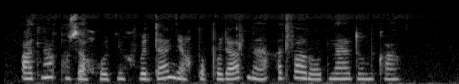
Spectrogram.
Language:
Belarusian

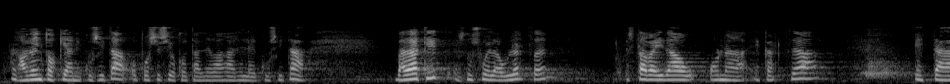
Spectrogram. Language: Basque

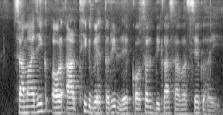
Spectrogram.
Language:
Magahi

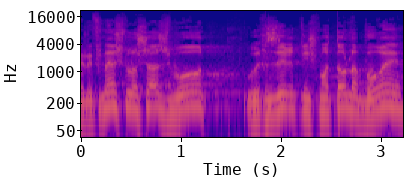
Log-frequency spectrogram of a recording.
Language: Hebrew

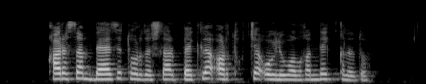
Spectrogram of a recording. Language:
Uyghur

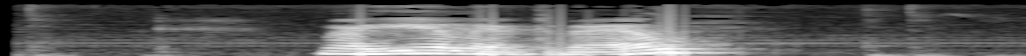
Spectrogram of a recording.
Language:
Latvian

